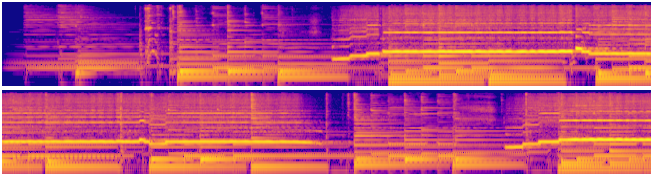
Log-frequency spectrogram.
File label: Valley Song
